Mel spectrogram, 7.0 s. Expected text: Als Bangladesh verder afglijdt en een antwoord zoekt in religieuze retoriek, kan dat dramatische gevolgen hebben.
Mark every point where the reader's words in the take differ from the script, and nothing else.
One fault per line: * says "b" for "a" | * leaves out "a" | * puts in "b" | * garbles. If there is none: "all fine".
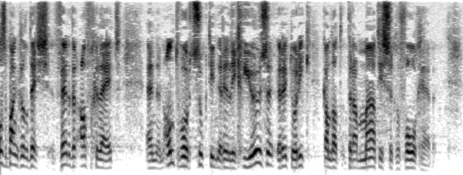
all fine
